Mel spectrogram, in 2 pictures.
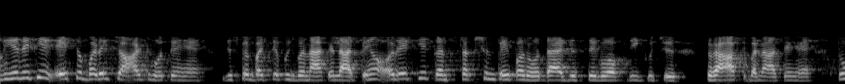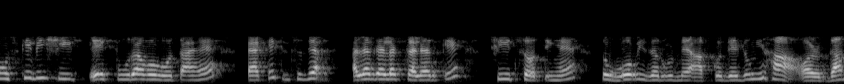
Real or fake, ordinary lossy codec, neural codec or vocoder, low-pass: fake; none; codec, 16 kHz, 16 kbps, FunCodec, trained on LibriTTS, 50 frames a second; 3.6 kHz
